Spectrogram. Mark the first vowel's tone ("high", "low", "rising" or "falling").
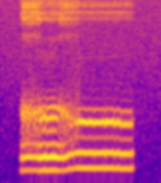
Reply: low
